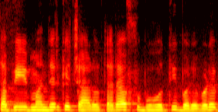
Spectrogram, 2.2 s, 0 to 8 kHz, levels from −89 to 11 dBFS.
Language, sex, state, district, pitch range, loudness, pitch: Hindi, female, Uttar Pradesh, Varanasi, 180-200 Hz, -16 LUFS, 190 Hz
